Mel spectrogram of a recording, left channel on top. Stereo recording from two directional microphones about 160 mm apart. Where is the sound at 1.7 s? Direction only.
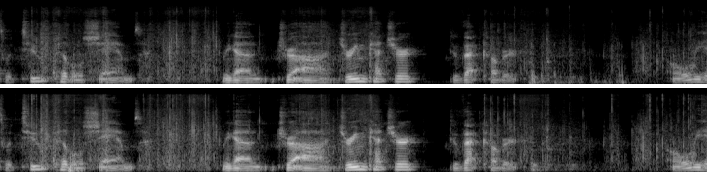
20° left (ahead or behind).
